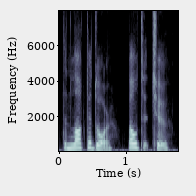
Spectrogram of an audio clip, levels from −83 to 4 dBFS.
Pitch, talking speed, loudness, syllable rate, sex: 225 Hz, 235 wpm, -17 LUFS, 5.0 syllables/s, female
